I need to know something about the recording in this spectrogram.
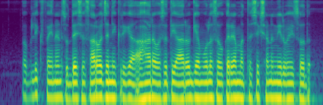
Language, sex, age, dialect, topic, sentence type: Kannada, male, 18-24, Dharwad Kannada, banking, statement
